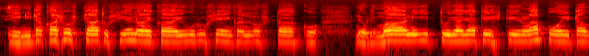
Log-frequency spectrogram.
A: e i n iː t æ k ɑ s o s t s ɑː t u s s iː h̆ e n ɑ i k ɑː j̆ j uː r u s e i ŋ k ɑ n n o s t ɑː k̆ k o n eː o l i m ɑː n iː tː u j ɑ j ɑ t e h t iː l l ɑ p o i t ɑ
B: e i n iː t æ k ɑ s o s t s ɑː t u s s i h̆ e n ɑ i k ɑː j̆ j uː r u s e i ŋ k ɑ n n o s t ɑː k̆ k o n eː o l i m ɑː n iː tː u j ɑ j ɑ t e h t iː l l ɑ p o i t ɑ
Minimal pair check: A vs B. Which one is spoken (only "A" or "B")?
B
